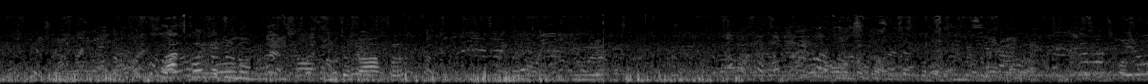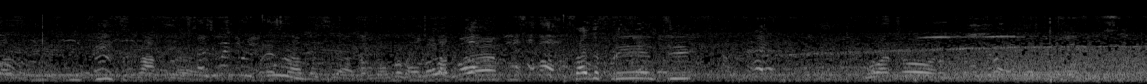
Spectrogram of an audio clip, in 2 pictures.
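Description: Spectators call out and chat nearby.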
